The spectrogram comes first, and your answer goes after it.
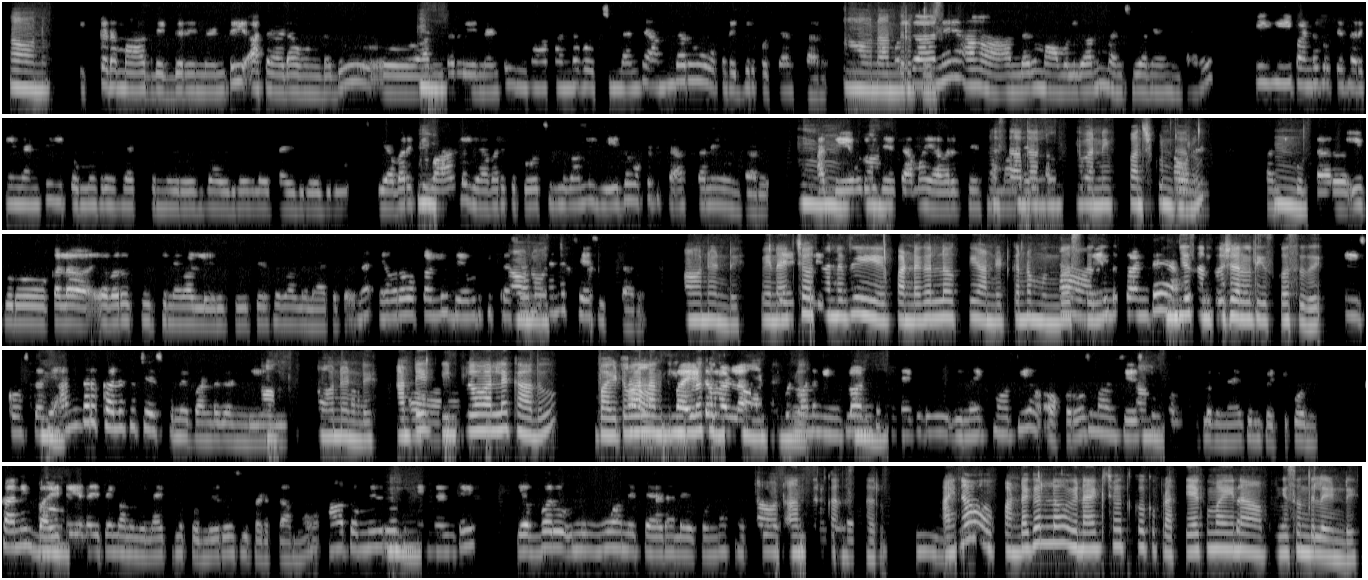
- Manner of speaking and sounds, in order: static; other background noise; tapping
- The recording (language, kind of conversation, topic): Telugu, podcast, పల్లెటూరి పండుగల్లో ప్రజలు ఆడే సంప్రదాయ ఆటలు ఏవి?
